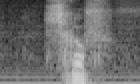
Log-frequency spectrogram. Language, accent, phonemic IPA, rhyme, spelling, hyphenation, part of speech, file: Dutch, Netherlands, /sxruf/, -uf, schroef, schroef, noun / verb, Nl-schroef.ogg
- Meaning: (noun) 1. screw (fastener) 2. a ship's propeller 3. an Archimedes screw; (verb) inflection of schroeven: 1. first-person singular present indicative 2. second-person singular present indicative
